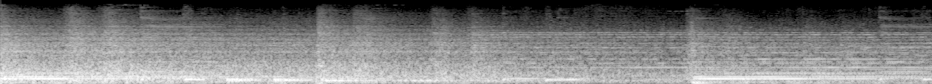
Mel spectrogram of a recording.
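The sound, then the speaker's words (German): Rumble of a Soviet-era tram running through a city center in Lviv, with a steady low drone and humming motor tones that dip and then surge back louder toward the end. “Eine Straßenbahn aus sowjetischen Tagen bringt mich in die Innenstadt.”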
